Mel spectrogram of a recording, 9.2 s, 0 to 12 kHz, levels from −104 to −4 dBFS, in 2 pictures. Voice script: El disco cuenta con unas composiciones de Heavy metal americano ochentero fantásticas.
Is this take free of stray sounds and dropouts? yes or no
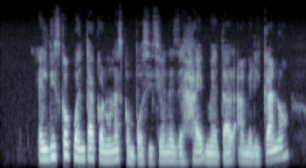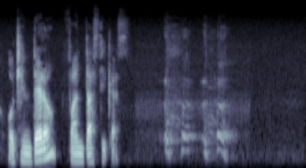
no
